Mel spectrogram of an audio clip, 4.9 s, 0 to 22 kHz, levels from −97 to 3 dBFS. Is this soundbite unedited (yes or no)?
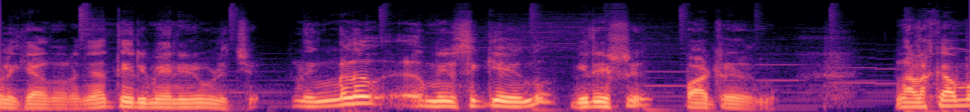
no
